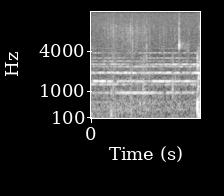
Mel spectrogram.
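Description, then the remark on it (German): A faint siren drones in the background, its steady tones barely rising above a quiet hiss of ambient noise, with no one speaking. “Ähm, ja, ihr werdet vielleicht im Hintergrund eine ganz seichte Sirene hören.”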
